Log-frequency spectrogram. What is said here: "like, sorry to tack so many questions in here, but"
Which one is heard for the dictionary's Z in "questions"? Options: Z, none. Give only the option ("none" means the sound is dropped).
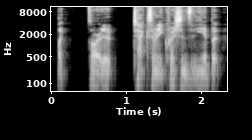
Z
